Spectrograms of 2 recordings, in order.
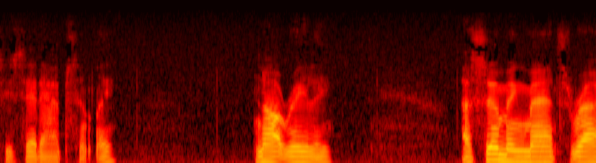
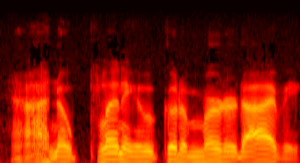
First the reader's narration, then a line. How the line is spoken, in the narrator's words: the second man said with a snort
